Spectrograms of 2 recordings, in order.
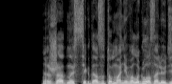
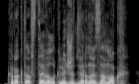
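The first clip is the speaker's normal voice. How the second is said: ordinary talk, nothing marked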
